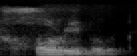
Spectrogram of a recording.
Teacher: Eh, y se a pesar de que transliteramos el espíritu rudo como H, sí se pronuncia, sí se pronuncia y se pronuncia con una J suave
